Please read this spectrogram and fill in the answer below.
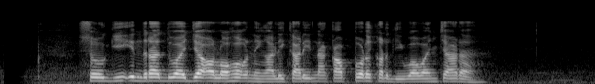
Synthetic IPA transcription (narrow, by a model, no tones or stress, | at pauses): soɡiːnd̪ɾad̪uad͡ʒaɔlɔɦɔk̚niŋalikaɾinakapʊrkərdiwawaɲt͡ʃaɾa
